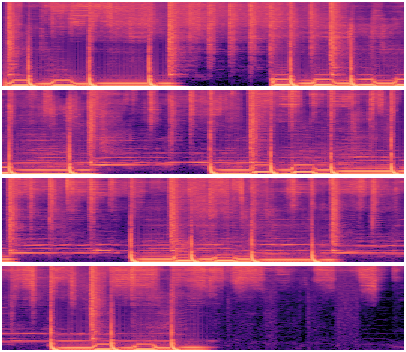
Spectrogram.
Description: no vocals

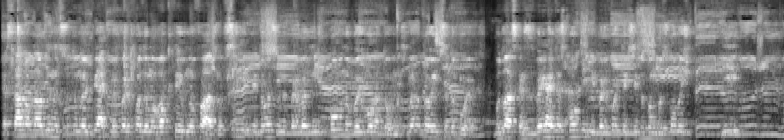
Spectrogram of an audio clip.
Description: vocals

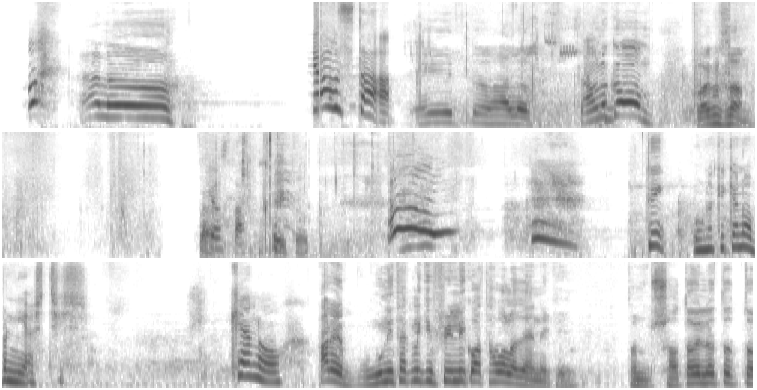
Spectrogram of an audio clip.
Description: vocals

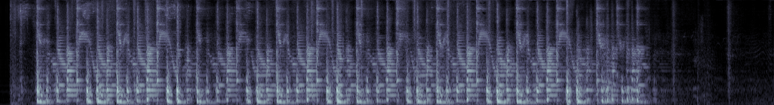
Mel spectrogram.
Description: happy no vocals

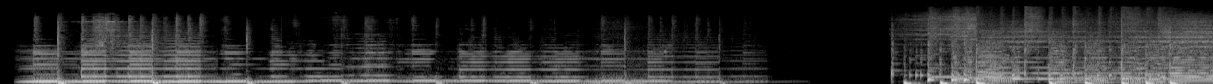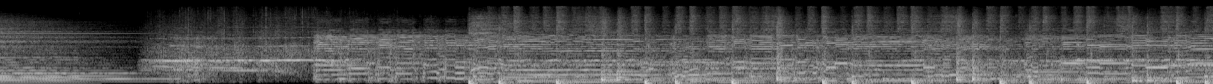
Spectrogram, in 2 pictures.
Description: no vocals, rai; sawt live

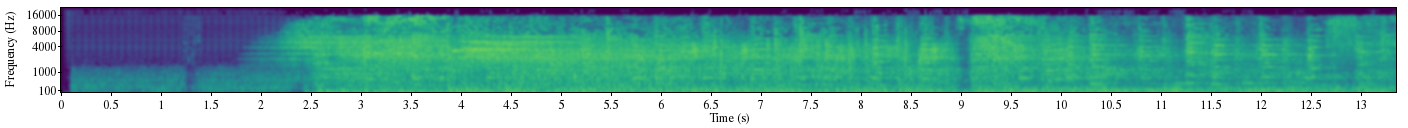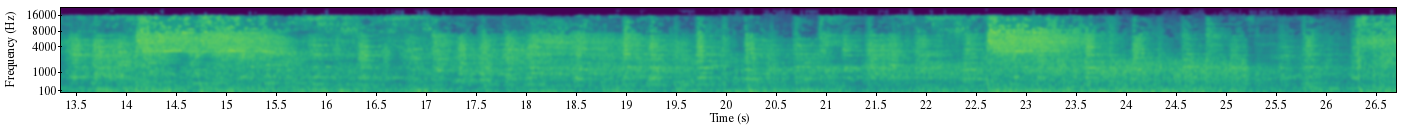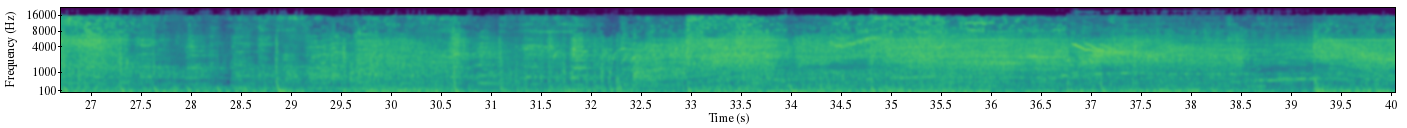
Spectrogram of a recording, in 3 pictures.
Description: goku v hearts instrumental maybe

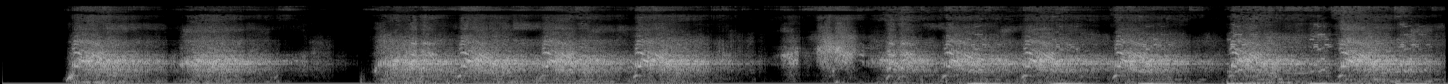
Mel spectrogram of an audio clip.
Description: vocals

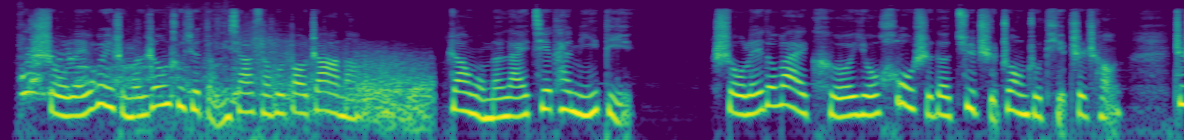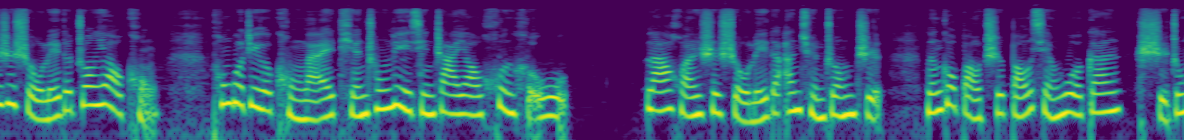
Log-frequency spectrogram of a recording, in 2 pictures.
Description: vocals

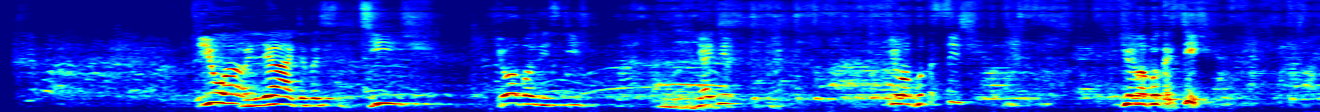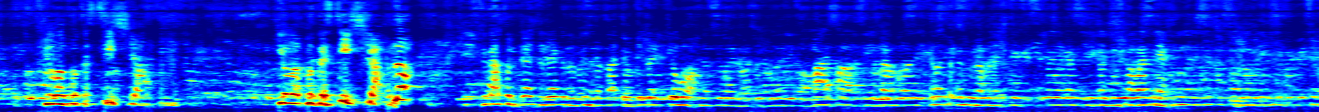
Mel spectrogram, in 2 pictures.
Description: vocals

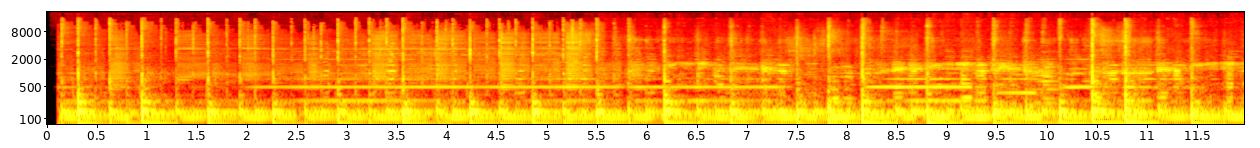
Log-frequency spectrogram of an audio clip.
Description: Traditional Celtic Song no vocals; lal, lal, ars’ a’chailleach

